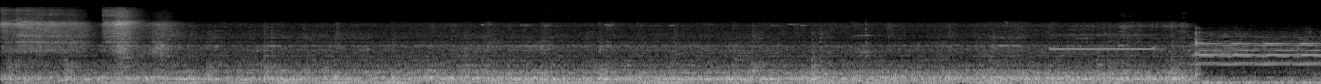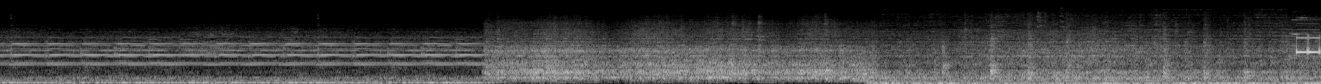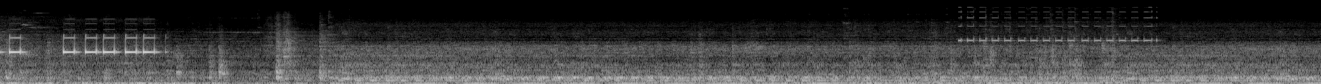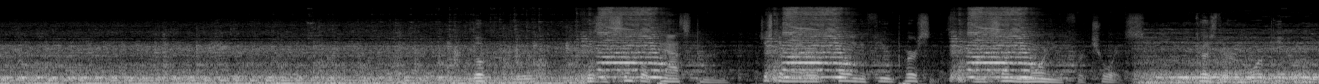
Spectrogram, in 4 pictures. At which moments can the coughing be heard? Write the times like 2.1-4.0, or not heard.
not heard.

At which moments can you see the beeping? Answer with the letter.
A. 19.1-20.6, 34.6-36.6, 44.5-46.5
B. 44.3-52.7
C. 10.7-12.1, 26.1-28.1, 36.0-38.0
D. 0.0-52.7
C.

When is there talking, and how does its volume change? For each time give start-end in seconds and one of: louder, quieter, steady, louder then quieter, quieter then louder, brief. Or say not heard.
44.3-52.7 steady.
